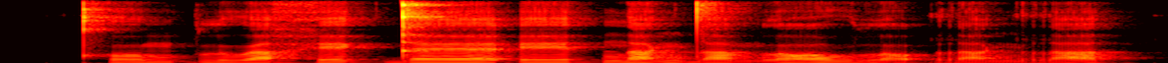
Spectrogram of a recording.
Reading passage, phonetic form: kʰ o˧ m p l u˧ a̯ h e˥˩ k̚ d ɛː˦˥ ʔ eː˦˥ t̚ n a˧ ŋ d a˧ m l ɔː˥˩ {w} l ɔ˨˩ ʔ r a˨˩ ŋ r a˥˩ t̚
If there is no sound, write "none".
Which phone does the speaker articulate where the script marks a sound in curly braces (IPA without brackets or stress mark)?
w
